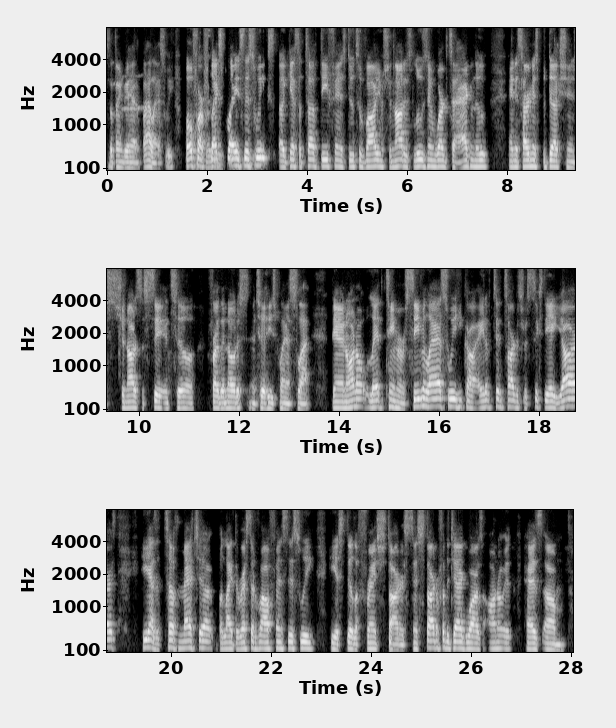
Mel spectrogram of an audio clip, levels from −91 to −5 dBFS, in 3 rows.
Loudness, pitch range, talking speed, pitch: -19 LUFS, 120-140 Hz, 190 wpm, 130 Hz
